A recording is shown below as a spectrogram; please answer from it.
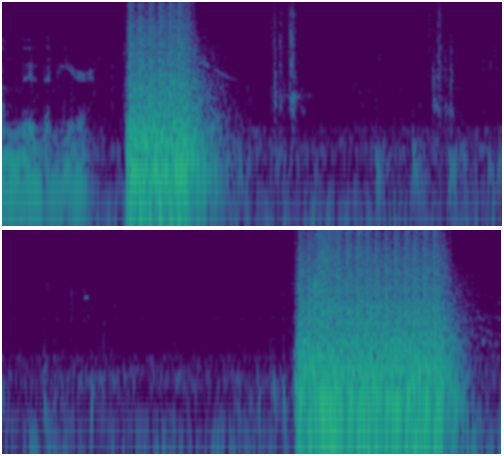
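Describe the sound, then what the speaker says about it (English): Shotgun fire in the survival shooter Deadside: two loud, harsh blasts several seconds apart, each with a booming, noisy tail, with a few faint clicks and handling sounds between them. "That shotgun blast absolutely hurts at close range."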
